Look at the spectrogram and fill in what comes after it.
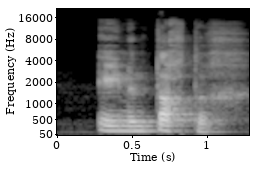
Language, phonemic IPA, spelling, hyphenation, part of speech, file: Dutch, /ˈeː.nə(n)ˌtɑx.təx/, eenentachtig, een‧en‧tach‧tig, numeral, Nl-eenentachtig.ogg
- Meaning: eighty-one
